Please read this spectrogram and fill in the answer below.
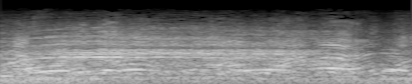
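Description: A horse whinnies, a high, fairly steady call lasting about a second, over men talking close by.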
